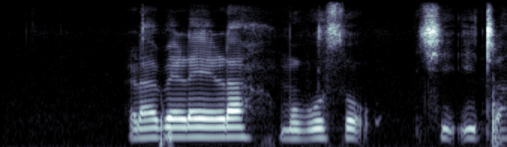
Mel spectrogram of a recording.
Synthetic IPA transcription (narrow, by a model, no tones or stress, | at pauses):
ɺaβɛɺɛɺamuβusɔ̰ | t͡ʃʰiʔiːtʼa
